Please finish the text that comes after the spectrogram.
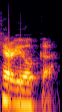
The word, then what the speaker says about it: Carioca: say his name jose carioca there you go you remember because it sounds like karaoke but it's karaoke and actually karaoke is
